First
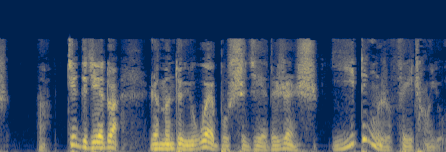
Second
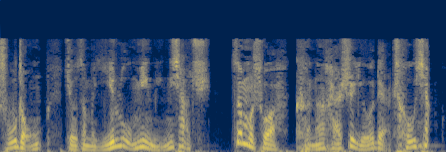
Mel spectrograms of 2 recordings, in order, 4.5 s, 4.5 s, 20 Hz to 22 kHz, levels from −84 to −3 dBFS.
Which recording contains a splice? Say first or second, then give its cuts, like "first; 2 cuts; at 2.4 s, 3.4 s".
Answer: second; 1 cut; at 2.2 s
